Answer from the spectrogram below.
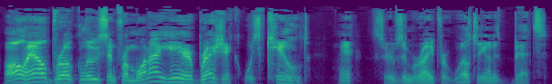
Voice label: male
